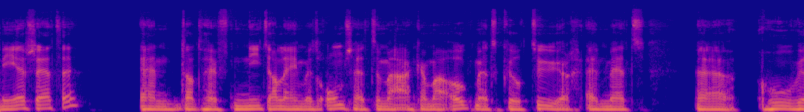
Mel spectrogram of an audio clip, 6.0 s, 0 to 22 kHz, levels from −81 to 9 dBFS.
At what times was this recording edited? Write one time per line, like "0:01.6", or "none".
none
